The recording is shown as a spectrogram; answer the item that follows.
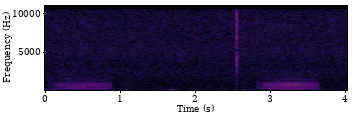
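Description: An old cat (over 15) asleep on her back, snoring softly: two snores just under a second long, about three seconds apart, each a breath in, with quiet breathing between.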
